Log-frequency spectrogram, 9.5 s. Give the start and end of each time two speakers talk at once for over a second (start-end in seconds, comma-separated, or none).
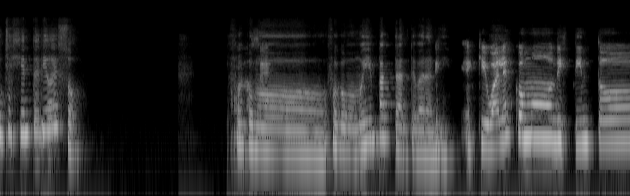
none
